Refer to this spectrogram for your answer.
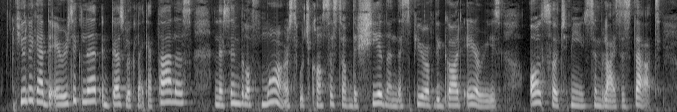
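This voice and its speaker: A woman with an Arabic accent, medium pitch, lively intonation and a fairly quick pace. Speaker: listener voicemail contributor. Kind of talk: voicemail message. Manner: fast.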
